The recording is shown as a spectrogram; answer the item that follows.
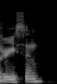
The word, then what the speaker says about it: Andreessen: Andreessen.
